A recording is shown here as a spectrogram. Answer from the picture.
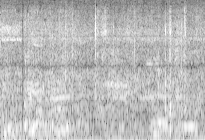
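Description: Quiet outdoor background with a few faint clicks.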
